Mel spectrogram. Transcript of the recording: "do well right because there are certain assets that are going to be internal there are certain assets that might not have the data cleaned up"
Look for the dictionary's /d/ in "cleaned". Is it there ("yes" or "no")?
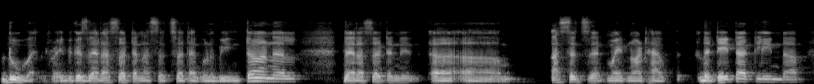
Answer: yes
